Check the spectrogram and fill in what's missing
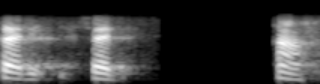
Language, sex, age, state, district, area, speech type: Kannada, female, 30-45, Karnataka, Uttara Kannada, rural, conversation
